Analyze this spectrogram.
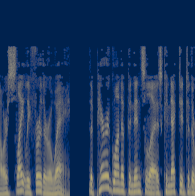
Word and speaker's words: Paraguaná: The Paraguaná Peninsula, Spanish pronunciation, Paraguaná, is a peninsula in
